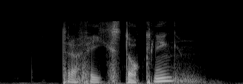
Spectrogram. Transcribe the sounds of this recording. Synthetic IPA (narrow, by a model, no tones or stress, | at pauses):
t̪ʰɾafiːkst̪ɔknɪŋ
